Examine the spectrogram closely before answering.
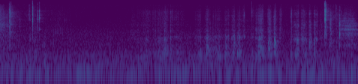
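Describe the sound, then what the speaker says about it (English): Pen drawn across quilt fabric, a faint, steady scratchy rubbing that continues throughout, with small taps and scrapes, close and quiet. "I'm going to draw a line from corner to corner."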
